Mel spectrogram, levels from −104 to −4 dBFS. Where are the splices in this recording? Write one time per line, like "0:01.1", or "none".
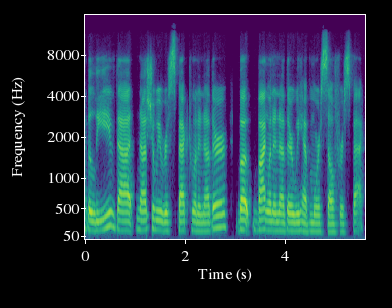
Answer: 0:01.2
0:03.0
0:03.6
